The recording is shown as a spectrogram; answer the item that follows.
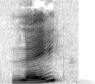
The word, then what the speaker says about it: les: The third type is les, which is pronounced lay, which um, is used when the next word is plural.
